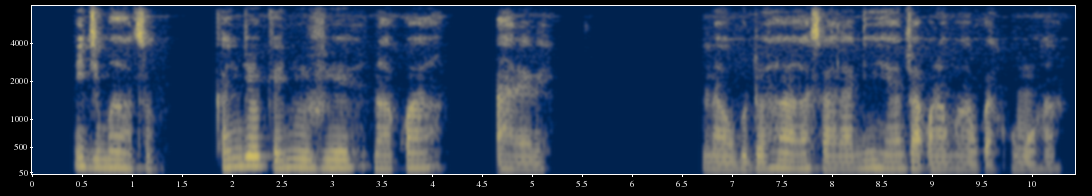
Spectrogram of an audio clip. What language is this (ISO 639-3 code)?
ibo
